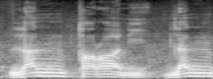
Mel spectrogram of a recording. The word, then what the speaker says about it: لن: Kalau lam sama nun dibaca lan artinya tidak akan pernah.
